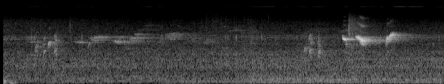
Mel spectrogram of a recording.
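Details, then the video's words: Red-whiskered bulbul singing: soft, faint warbling, then a brief burst of bright, liquid whistled notes near the end, over a quiet outdoor hush. "Red-whiskered bulbul singing"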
